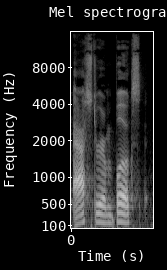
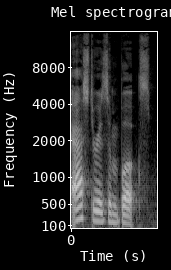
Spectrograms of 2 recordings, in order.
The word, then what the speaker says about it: Asterism Books: So yeah, even if you go onto a site like Asterim Books, um sorry, not a Asterism Books, I think I was forgetting to uh pronounce it properly there. Um but Asterism Books. So, um, we were rejected by Asteris and Books, by the way.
